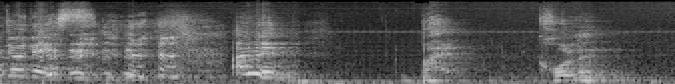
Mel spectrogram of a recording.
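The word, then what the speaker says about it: Köln: I mean, but colon. It's just. Did you not see that? Because it's spelled KOLN.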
